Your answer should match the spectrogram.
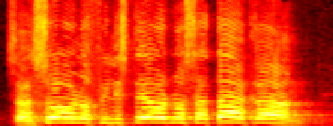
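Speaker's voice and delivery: high, loud alarm call; shouted warning. Acted. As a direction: yell his name in alarm. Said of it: "le grita".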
